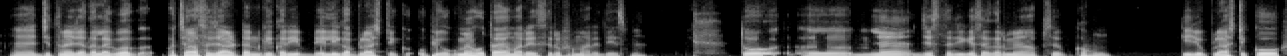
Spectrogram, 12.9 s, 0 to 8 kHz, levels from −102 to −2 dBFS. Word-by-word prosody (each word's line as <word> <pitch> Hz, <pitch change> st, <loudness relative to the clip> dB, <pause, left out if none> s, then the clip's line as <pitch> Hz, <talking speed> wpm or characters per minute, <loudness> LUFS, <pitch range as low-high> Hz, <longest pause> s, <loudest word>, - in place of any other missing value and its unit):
अ, 100 Hz, 0 st, -2 dB
जितना 120 Hz, +4 st, 0 dB
ज़्यादा 115 Hz, 0 st, +3 dB
लगभग 115 Hz, 0 st, +2 dB, 0.2 s
50,000 110 Hz, -1 st, +4 dB
टन 110 Hz, 0 st, +3 dB
के -, -, +1 dB
करीब 110 Hz, 0 st, +2 dB
डेली 110 Hz, +2 st, +2 dB
का 130 Hz, 0 st, +3 dB
प्लास्टिक 115 Hz, 0 st, -2 dB
उपयोग 115 Hz, +3 st, -3 dB
में 140 Hz, -2 st, +6 dB
होता 120 Hz, +3 st, +4 dB
है 115 Hz, -, +4 dB
हमारे 110 Hz, -2 st, +1 dB
सिर्फ़ 110 Hz, +3 st, -7 dB
हमारे 105 Hz, -1 st, -4 dB
देश 95 Hz, -2 st, -10 dB
में। 115 Hz, +3 st, -11 dB, 1.0 s
तो 195 Hz, +1 st, +4 dB
अ, 110 Hz, -, -2 dB, 0.3 s
मैं 160 Hz, -7 st, 0 dB
जिस 120 Hz, -2 st, -4 dB
तरीके 120 Hz, 0 st, -2 dB
से 125 Hz, +1 st, -3 dB
अगर 120 Hz, 0 st, -2 dB
मैं 115 Hz, -, -1 dB
आपसे 115 Hz, +2 st, -6 dB, 0.2 s
कहूँ 110 Hz, +1 st, -5 dB, 0.7 s
कि 125 Hz, -, -1 dB
जो 135 Hz, -, +1 dB
प्लास्टिक 125 Hz, +1 st, -2 dB
को 150 Hz, -1 st, +6 dB
115 Hz, 160 wpm, -23 LUFS, 110-125 Hz, 1.0 s, में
